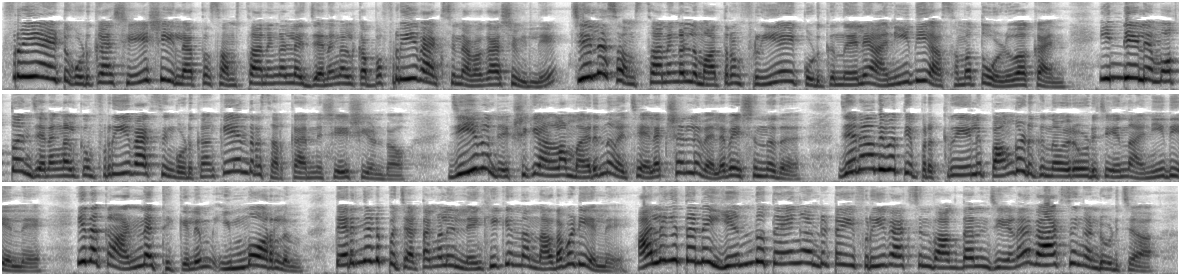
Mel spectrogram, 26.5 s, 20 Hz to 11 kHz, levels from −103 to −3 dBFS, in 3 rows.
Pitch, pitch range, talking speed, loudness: 295 Hz, 245-390 Hz, 130 wpm, -18 LUFS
